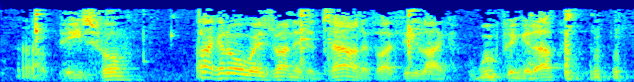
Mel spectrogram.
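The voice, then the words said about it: South African accent. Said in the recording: “That accent. South African, isn't it?”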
